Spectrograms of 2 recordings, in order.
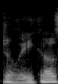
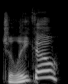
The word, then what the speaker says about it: Jaleco: Jaleco Sports Bases Loaded is now available on PS5, released November 20th, 2025.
